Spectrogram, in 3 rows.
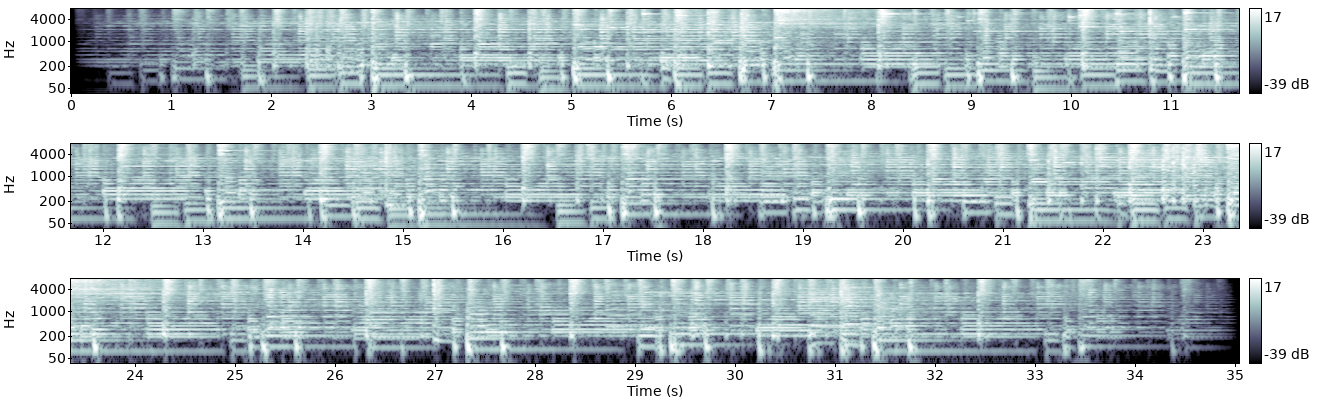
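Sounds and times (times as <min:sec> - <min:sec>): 
instrumental music: 0:00.0 - 0:35.0.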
